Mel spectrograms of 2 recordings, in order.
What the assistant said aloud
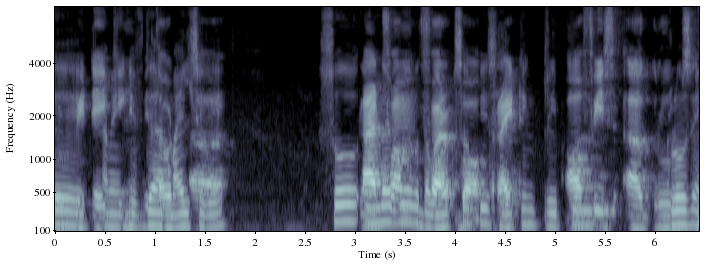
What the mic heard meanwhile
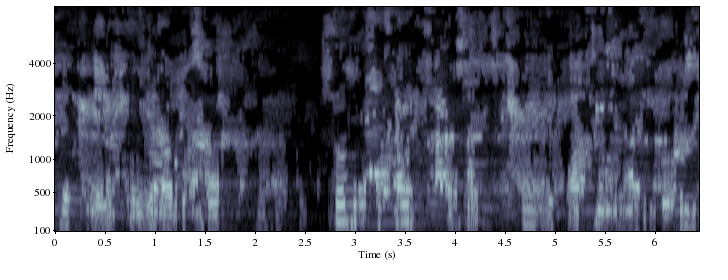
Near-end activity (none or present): none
